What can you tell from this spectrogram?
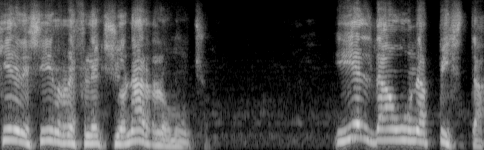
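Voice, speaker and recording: A man speaks at a very slow pace in a high voice with lively intonation. The sound is dry and close, with no echo. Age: 60s. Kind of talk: talk to a religious group.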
